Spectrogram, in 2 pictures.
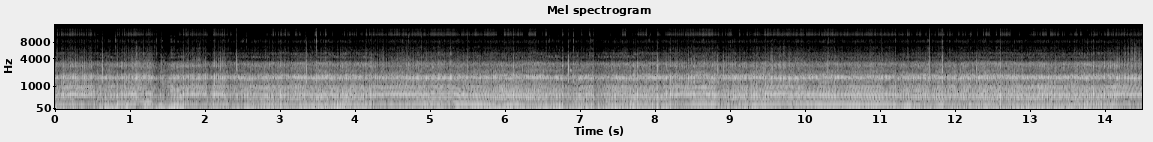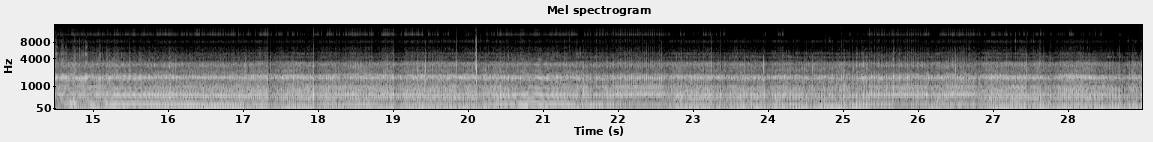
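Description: Beta 300 RR two-stroke enduro motorcycle engine, heard close from the handlebars, revving up and down again and again as the bike is ridden along a dirt trail, with scattered knocks over the rough ground.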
